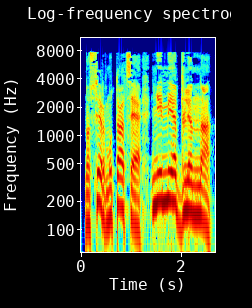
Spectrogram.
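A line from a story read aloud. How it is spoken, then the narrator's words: Shout. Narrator (Russian): крикнул Стратмор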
